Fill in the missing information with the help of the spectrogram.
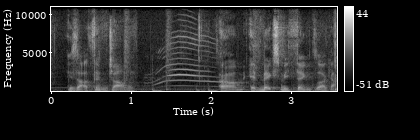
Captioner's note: cat meows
